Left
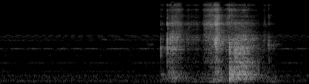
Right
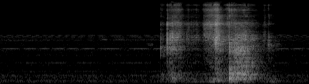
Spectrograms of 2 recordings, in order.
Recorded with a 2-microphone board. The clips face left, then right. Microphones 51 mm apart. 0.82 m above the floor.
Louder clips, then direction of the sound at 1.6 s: Left 2 dB; 15° left (ahead or behind).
